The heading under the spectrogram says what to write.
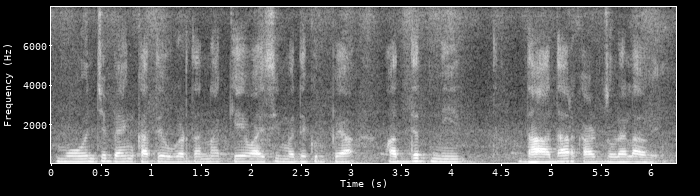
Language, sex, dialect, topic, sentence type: Marathi, male, Standard Marathi, banking, statement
